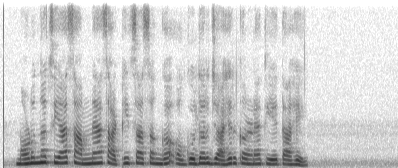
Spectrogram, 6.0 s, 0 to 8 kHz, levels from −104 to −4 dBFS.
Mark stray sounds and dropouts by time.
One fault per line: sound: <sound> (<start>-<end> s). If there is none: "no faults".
no faults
